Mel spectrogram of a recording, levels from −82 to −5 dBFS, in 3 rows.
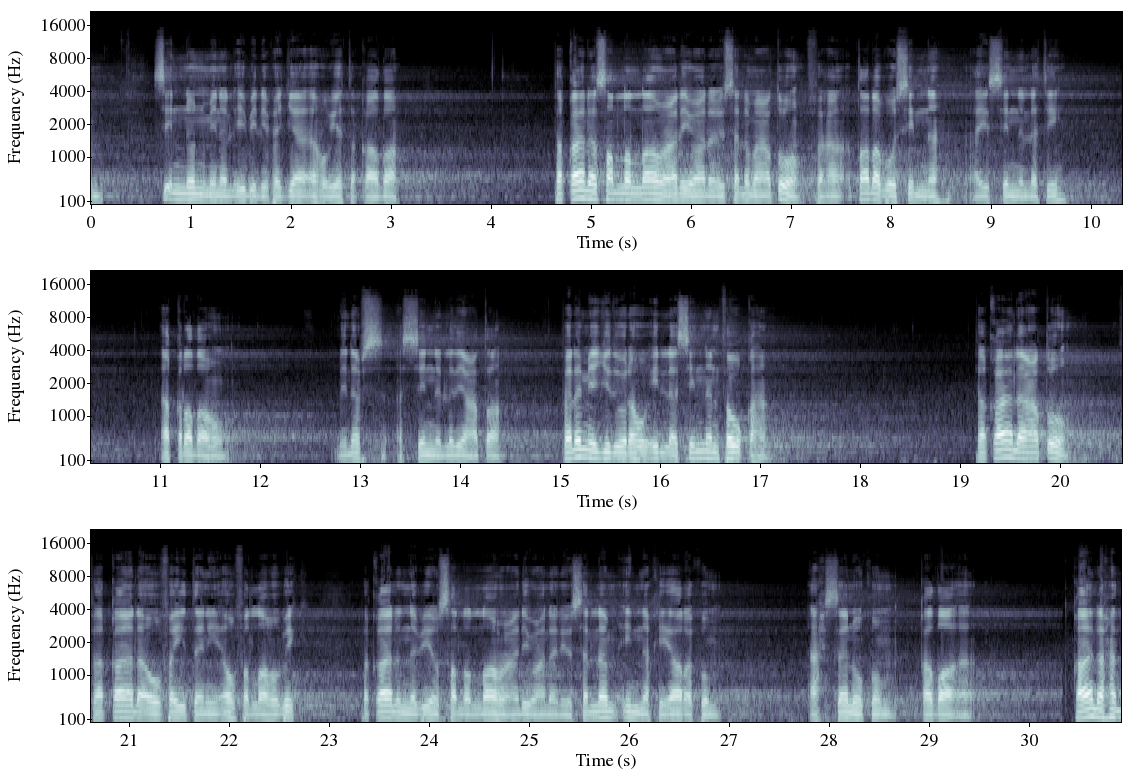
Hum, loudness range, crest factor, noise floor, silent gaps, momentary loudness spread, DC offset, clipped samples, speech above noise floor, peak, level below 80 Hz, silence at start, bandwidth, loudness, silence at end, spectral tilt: none; 6 LU; 20 dB; -48 dBFS; none; 21 LU; under 0.1%; under 0.1%; 30 dB; 0 dBFS; -56 dBFS; 0 s; 14 kHz; -18 LUFS; 0 s; -5.5 dB/octave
